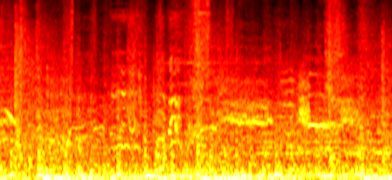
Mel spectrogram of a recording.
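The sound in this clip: Rocket fire and explosions in a war film battle scene; a dense, continuous barrage of loud bangs and blasts with no pause.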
